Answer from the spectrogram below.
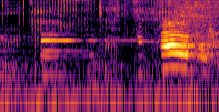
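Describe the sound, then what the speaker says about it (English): A cat purrs in the video game Hogwarts Legacy, a soft low rumble beneath background game music, with a brighter chirpy meow-like burst near the end. "Oh, cat."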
